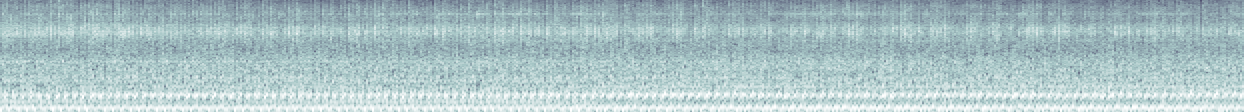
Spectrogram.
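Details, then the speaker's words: VW engine in Sterling kit car, first runs after static timing and adjusting loose valves: loud, uneven idle that chuffs and stumbles, barely running; owner plans to sort the wiring and is unsure the fuel pump works. "well it does run go through and take care of the wiring and see if I can get it to run a little better"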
